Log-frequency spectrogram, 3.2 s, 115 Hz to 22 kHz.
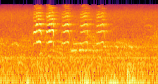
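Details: An Australasian swamphen gives a quick series of five nasal, harsh squawks over about a second and a half, filmed on the Sunshine Coast, Queensland, in September 2022, against a low background rumble.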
